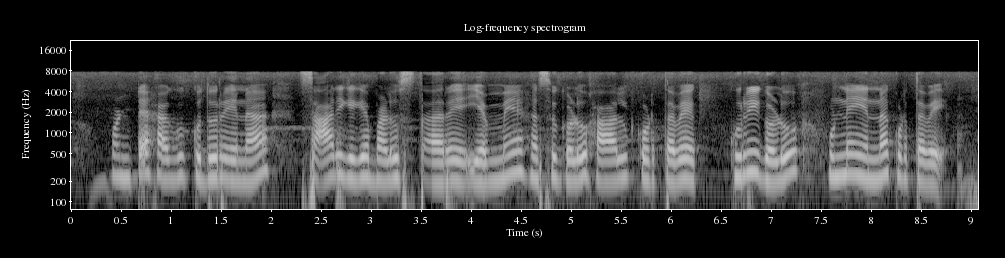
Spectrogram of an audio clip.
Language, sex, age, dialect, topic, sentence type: Kannada, female, 25-30, Mysore Kannada, agriculture, statement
